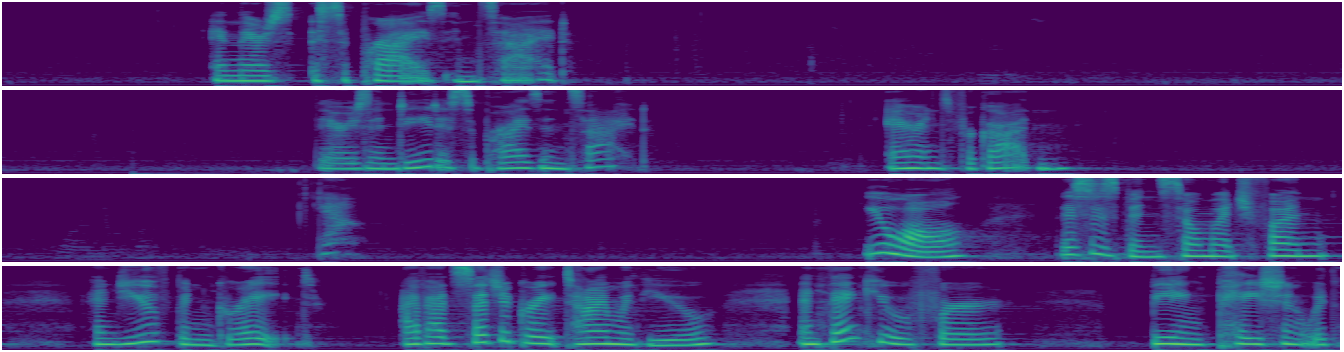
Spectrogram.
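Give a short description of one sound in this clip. A young woman speaks into a close microphone with animation, in bursts with pauses.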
